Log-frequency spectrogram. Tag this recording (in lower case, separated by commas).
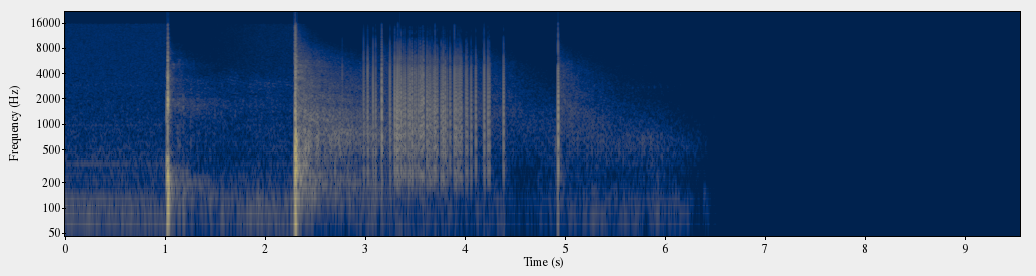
fireworks, fireworks banging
